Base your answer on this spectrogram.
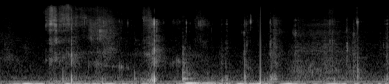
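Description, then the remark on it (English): Crunching on roasted grasshoppers: a run of dry, brittle crackles and snaps from steady chewing, with a few sharper crunches standing out, over a low steady hum and no talking. “All right, so I'm gonna do the crunching for all you guys at home.”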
